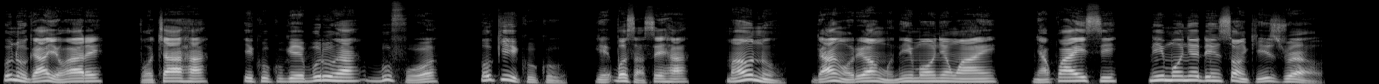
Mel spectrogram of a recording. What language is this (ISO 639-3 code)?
ibo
